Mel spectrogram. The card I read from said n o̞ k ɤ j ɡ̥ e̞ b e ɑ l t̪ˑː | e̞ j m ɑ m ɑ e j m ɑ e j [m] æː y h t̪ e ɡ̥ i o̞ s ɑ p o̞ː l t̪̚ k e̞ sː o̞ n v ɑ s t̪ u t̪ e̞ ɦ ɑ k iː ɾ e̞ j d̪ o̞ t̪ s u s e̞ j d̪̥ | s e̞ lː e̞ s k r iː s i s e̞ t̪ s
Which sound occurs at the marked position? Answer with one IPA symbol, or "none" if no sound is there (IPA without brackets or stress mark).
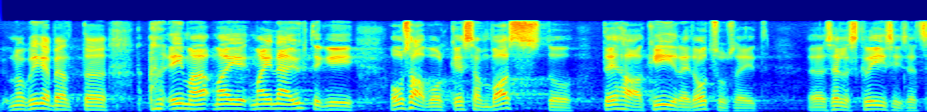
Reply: n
